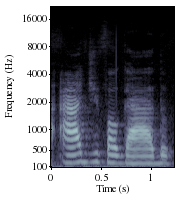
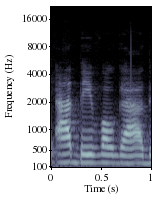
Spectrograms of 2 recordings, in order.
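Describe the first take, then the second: First: Advogado with no E after the D; correct pronunciation. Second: Advogado with an E slipped after the D; mispronunciation. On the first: Teacher giving the standard form, advogado pronounced as "adivogado". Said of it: "que é o correto". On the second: Teacher recalling the common error, advogado said as "adevogado". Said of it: "A gente falou de advogado". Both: Shown as a demonstration.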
